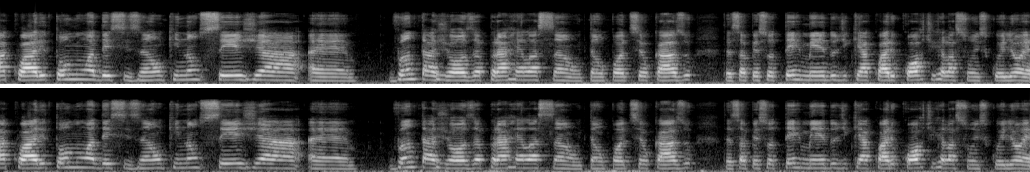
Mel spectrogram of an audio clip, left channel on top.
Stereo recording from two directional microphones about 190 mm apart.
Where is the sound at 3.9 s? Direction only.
40° left (ahead or behind).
